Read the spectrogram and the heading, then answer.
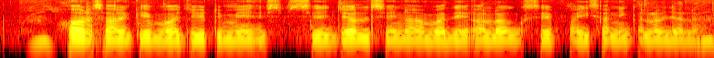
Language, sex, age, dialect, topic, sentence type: Bhojpuri, male, 18-24, Western, banking, statement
